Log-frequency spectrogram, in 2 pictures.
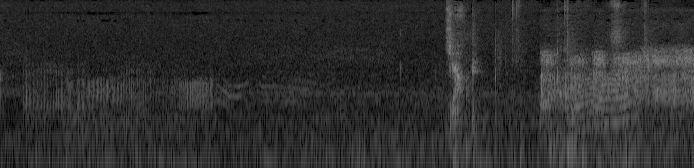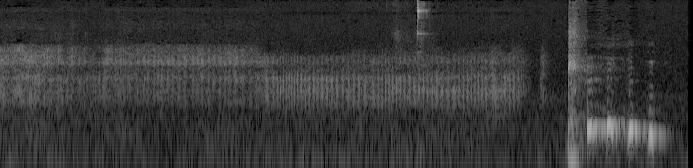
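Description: Electronic sound playing from a tablet on the floor as a pug puppy noses at its screen: a faint sound for the first couple of seconds, a knock just before six seconds, then a louder, wavering sound from about seven seconds in that cuts off suddenly near the end.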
